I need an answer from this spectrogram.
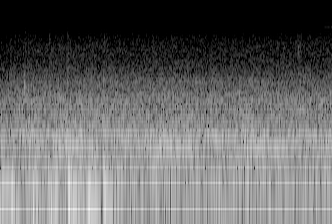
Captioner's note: banging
